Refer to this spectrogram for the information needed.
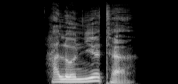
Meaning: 1. comparative degree of haloniert 2. inflection of haloniert: strong/mixed nominative masculine singular 3. inflection of haloniert: strong genitive/dative feminine singular
- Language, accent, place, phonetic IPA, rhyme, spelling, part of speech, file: German, Germany, Berlin, [haloˈniːɐ̯tɐ], -iːɐ̯tɐ, halonierter, adjective, De-halonierter.ogg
